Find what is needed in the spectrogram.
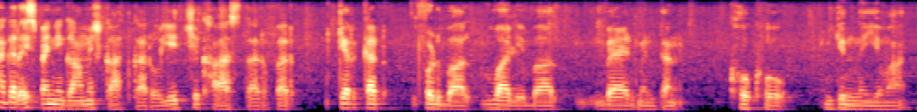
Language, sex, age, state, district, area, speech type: Kashmiri, male, 18-30, Jammu and Kashmir, Ganderbal, rural, spontaneous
